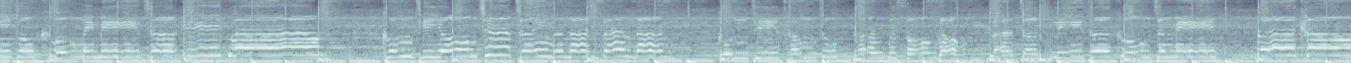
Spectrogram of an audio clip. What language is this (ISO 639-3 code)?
tha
